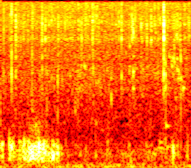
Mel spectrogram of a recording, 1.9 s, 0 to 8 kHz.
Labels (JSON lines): {"label": "biophony, growl", "recorder": "SoundTrap 600 or HydroMoth"}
